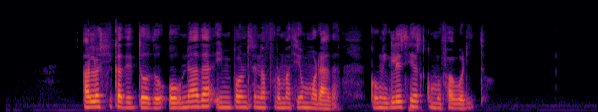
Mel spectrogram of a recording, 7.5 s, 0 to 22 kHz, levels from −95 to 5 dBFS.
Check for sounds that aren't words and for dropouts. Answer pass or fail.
pass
